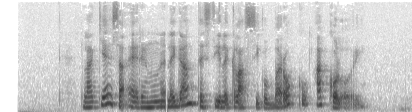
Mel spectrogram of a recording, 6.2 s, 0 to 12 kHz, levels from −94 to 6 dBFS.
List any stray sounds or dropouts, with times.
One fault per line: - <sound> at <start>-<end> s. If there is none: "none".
- dropout at 2.5-2.5 s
